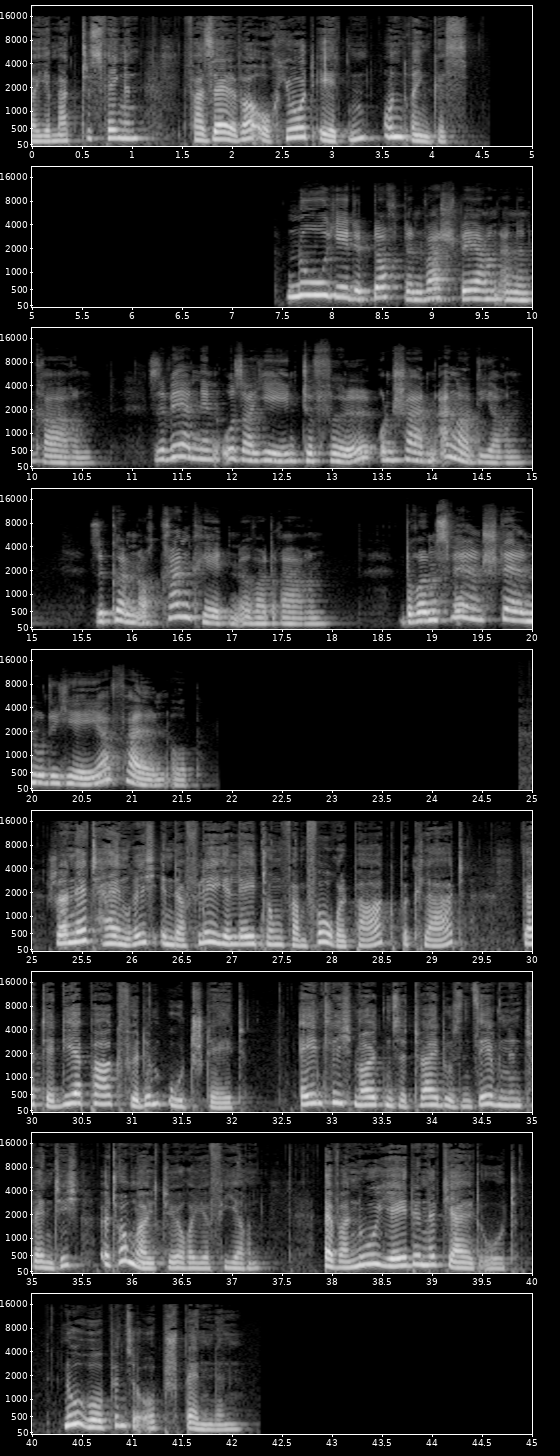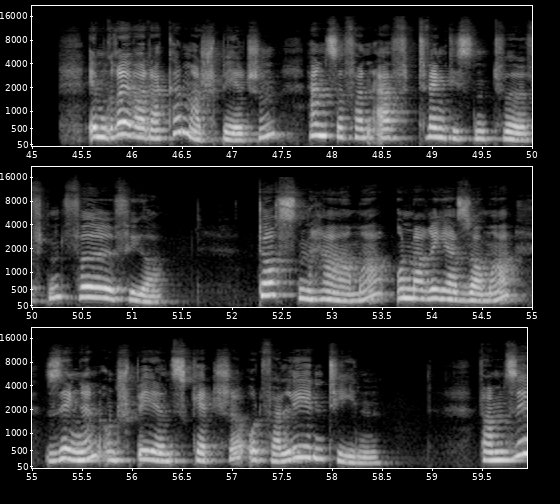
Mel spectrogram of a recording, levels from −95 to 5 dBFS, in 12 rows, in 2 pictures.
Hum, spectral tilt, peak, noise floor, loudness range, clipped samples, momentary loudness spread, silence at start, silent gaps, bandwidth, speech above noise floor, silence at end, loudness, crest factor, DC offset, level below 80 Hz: none; -6 dB/octave; 0 dBFS; -67 dBFS; 5 LU; under 0.1%; 11 LU; 0 s; 4.57-7.42 s, 21.87-24.85 s, 42.27-45.26 s; 16 kHz; 50 dB; 0 s; -19 LUFS; 18 dB; under 0.1%; -60 dBFS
